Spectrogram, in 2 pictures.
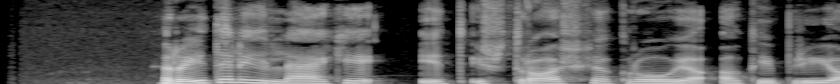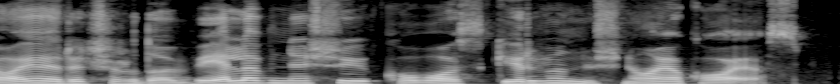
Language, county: Lithuanian, Klaipėda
